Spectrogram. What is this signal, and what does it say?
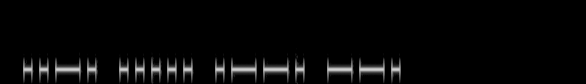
Morse code, heard as a keyed tone, about 15 wpm, 700 Hz. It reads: F5PG
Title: DXCC-100 Call Signs - 4 Characters - Repeated 2x - 15wpm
